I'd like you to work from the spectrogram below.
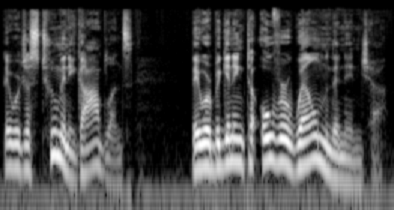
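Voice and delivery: usual speaking voice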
